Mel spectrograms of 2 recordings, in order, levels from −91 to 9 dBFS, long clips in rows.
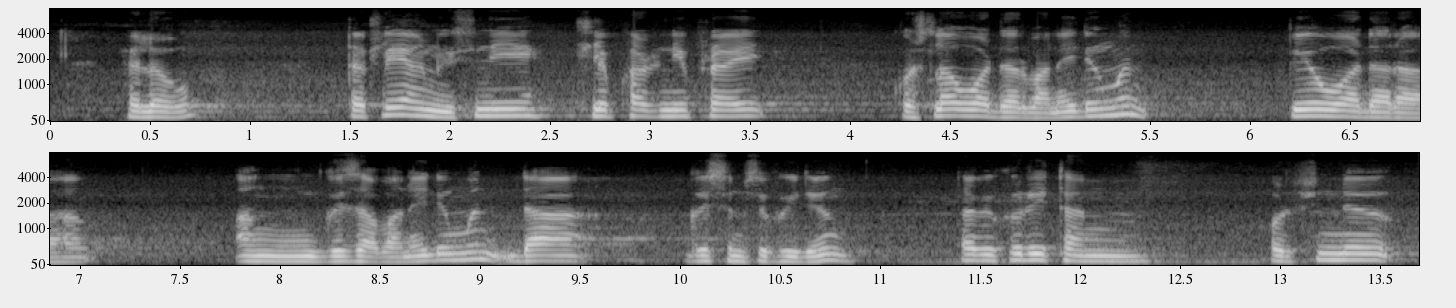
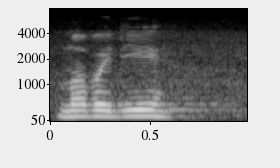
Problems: low volume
